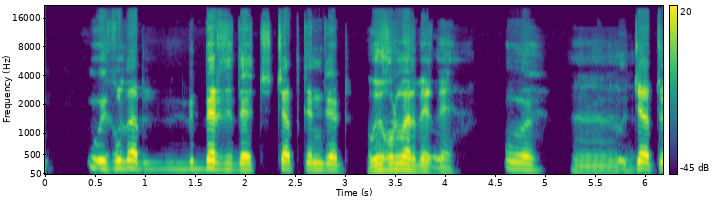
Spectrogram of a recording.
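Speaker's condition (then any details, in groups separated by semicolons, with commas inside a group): Cerebral palsy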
